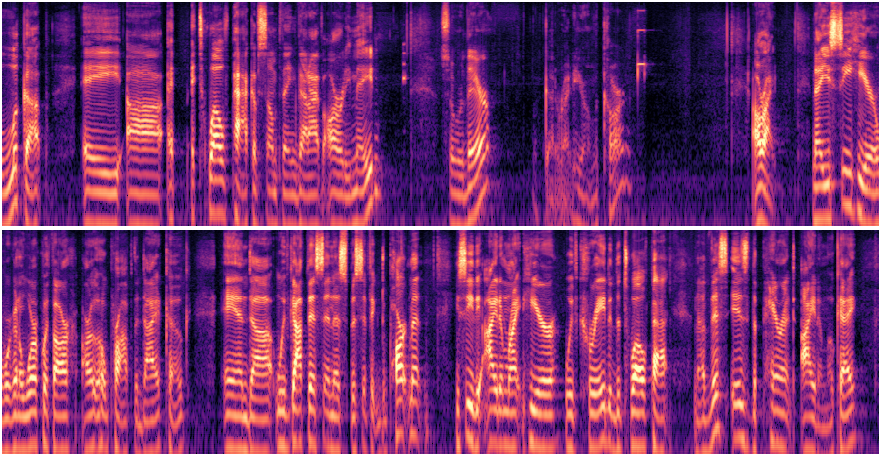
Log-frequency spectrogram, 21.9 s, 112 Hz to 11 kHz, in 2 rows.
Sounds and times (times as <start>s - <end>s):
Speech: 0.0s - 4.8s, 5.5s - 7.9s, 9.4s - 21.7s.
